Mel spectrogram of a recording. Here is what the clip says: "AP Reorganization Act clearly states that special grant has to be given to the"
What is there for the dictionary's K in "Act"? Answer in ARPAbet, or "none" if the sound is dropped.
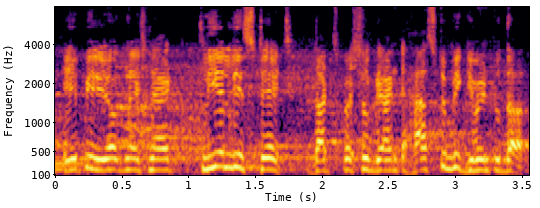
none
